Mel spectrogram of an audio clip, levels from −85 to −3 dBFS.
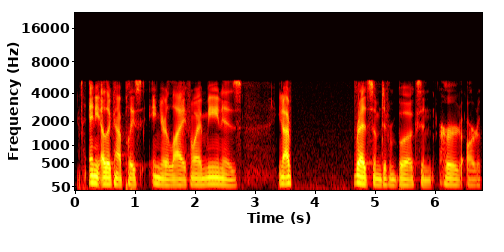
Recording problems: high frequencies cut off; noticeable; nothing above 5.5 kHz
audio cutting out; at 3.5 s for 1 s

